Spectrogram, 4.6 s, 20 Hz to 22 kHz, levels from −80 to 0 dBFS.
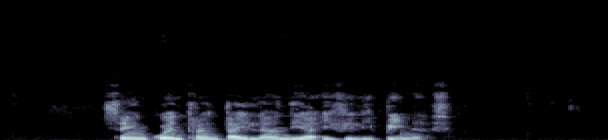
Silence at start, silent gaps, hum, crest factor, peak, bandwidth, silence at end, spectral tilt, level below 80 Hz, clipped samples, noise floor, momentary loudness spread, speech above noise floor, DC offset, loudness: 0.8 s; none; none; 18 dB; -2 dBFS; 7.8 kHz; 1.2 s; -7 dB/octave; -66 dBFS; under 0.1%; -75 dBFS; 17 LU; 56 dB; under 0.1%; -19 LUFS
